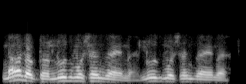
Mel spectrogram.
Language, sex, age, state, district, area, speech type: Goan Konkani, male, 45-60, Goa, Murmgao, rural, conversation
